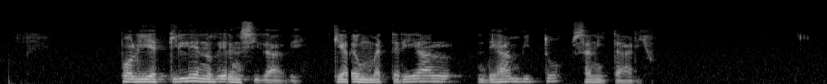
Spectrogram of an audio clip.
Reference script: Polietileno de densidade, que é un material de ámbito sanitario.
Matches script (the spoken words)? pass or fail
pass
